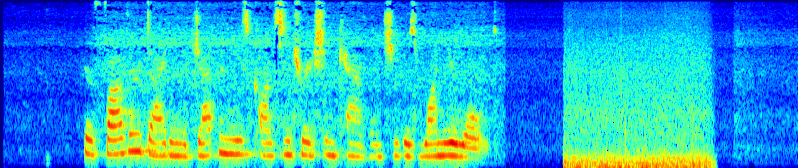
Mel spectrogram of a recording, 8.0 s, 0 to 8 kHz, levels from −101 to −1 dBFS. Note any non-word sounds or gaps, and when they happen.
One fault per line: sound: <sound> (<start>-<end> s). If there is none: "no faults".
sound: thud (5.6-7.2 s)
